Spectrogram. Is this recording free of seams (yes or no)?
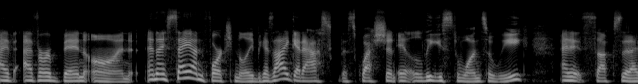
no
